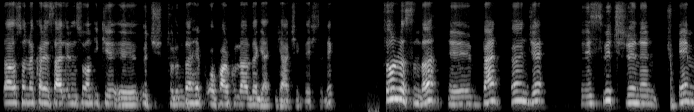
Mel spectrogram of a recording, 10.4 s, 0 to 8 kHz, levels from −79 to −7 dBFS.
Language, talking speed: English, 110 wpm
